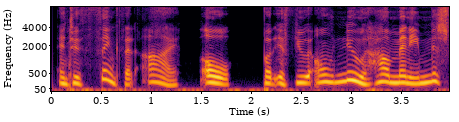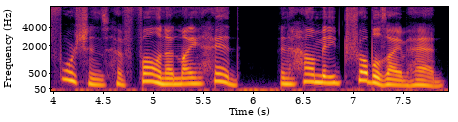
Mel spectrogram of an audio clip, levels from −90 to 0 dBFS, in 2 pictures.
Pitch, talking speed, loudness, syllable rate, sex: 185 Hz, 190 wpm, -17 LUFS, 4.9 syllables/s, male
